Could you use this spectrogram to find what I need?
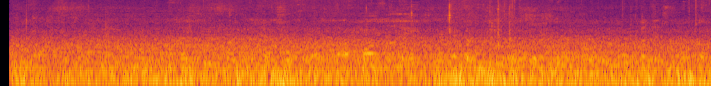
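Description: Young men and women talk and murmur nearby outdoors.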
